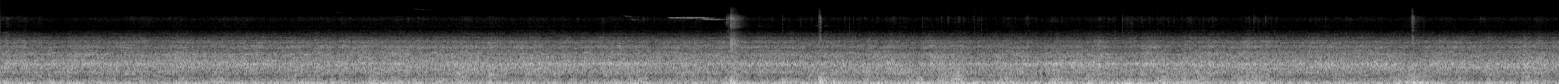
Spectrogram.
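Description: Passenger train rolling steadily on the rails, a continuous rumble heard from inside the carriage, with a few sharp clicks, the loudest about seven seconds in.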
